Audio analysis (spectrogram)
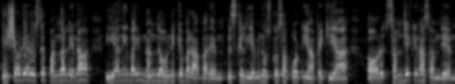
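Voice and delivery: ordinary talk, nothing marked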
